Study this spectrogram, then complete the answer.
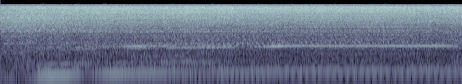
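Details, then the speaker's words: New belt grinder at maximum speed, being leaned on gently by hand; a quieter machine with pretty much no vibration; smooth, steady whine settling at constant pitch after spin-up, even belt hiss, no knocks or rubbing. "at maximum speed, which to me actually doesn't sound very fast because this is a much quieter machine."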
